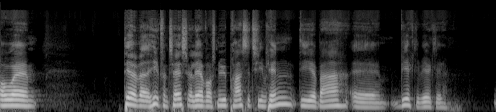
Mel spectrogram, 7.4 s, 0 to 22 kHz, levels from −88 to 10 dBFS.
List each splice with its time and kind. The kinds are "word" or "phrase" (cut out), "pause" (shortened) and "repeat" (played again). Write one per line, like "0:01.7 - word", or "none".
0:04.0 - word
